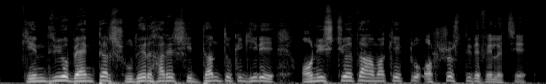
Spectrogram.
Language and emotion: Bengali, fearful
